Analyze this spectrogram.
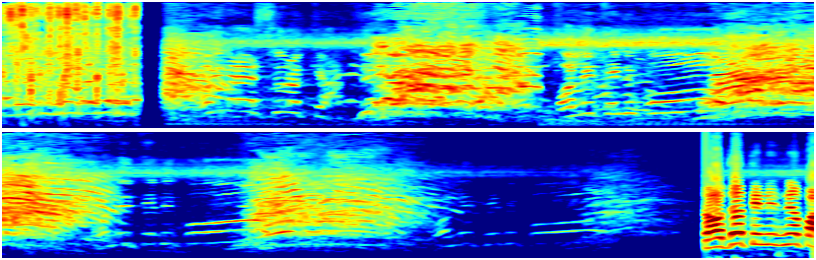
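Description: A crowd of men and children shouts slogans in unison.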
